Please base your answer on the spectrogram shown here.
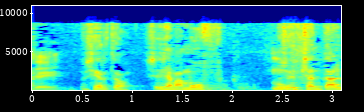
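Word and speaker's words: Mouffe: Se llama Muf. Soy Chantal Muf. Sí, lo pronuncio bien.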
